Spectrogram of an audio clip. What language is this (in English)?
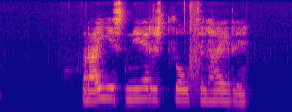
Icelandic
